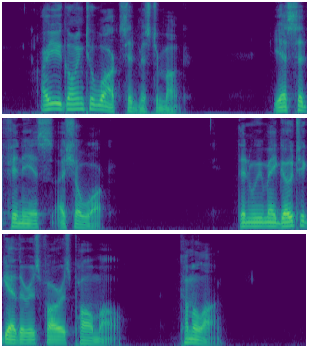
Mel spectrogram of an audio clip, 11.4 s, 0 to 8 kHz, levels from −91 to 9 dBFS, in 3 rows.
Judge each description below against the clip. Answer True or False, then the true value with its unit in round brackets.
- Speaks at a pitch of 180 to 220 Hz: False (100 Hz)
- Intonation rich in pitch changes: True (5.7 semitones)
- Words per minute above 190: False (135 wpm)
